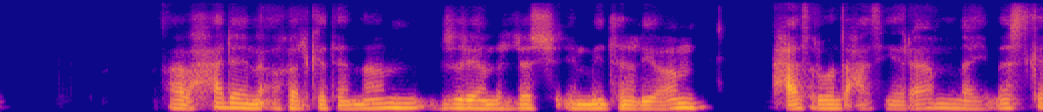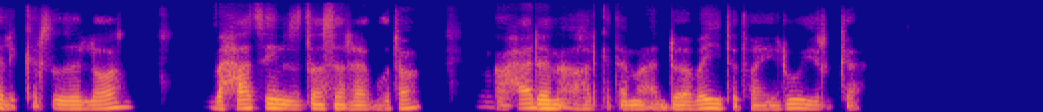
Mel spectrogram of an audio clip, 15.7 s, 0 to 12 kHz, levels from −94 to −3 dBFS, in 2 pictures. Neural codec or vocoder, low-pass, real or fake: codec, 24 kHz, 0.9 kbps, DualCodec; 10.8 kHz; fake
